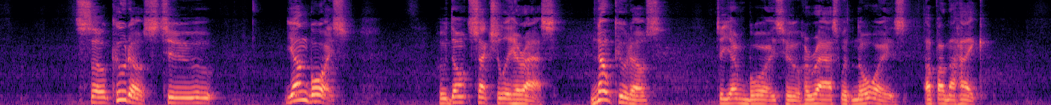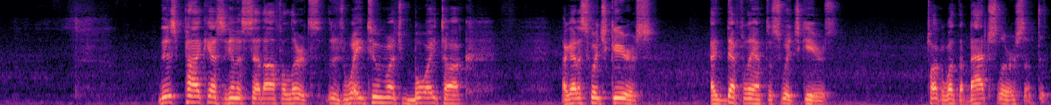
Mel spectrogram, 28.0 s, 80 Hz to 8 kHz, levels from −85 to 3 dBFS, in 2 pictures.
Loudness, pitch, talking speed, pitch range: -16 LUFS, 125 Hz, 115 wpm, 110-145 Hz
